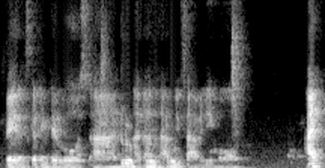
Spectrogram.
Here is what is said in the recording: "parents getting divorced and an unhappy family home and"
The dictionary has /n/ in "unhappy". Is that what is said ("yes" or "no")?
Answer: no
